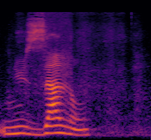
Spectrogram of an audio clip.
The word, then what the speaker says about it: nous allons: Now, normally this S in nous is not pronounced. It's usually pronounced nous. But because of this A, because of this vowel in allons, we do pronounce it. Nous allons.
